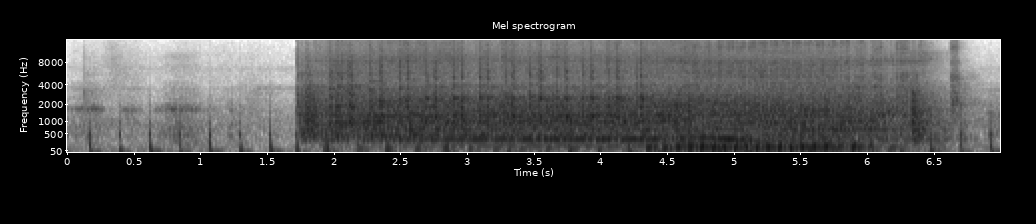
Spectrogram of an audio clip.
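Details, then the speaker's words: 1986 Honda TRX 125 ATV with airbox off, choked, cranking: starter chugs about four times a second, briefly roars and sputters unevenly, drops back to cranking; carburetor contaminated with gunk from the tank, possibly water. "Something from the tank that was in there before. Water in it. Something. So, it's picking that up. That's why it's not firing up. It's just got some nasty nasty in there."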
